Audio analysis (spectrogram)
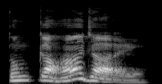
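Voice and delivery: peak on kahan, then let the pitch drop to the end; WH-question falling away after kahan; falling question intonation. Shown as a demonstration. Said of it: "falling intonation".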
